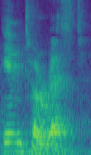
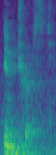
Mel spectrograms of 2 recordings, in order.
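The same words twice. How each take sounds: First: The word is said with three syllables. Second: The word is said with two syllables. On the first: This is the original pronunciation. "originally interest, interest, three syllables" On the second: This is how many speakers say it now. "is now, by many speakers"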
